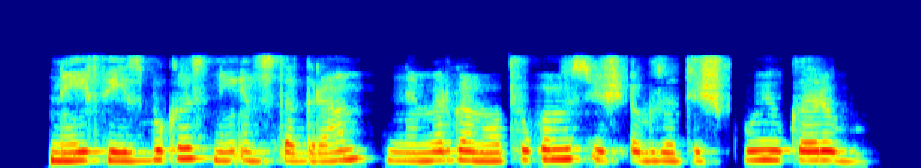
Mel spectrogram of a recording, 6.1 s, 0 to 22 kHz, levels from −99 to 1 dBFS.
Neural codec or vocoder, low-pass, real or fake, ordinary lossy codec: none; 5.4 kHz; real; AAC, 24 kbps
